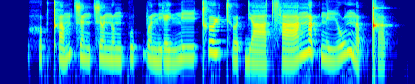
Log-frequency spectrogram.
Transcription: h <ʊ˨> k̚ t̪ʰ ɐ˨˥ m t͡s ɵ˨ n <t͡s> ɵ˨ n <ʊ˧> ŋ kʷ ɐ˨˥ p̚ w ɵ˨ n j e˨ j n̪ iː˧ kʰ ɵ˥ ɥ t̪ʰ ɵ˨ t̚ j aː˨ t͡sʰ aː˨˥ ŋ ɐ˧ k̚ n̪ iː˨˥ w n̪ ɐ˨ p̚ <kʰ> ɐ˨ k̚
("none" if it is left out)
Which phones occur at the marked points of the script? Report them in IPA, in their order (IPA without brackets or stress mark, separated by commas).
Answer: ʊ˨˥, t͡s, ʊ˨, kʰ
